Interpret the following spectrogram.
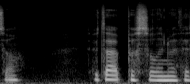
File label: "bustl", Welsh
